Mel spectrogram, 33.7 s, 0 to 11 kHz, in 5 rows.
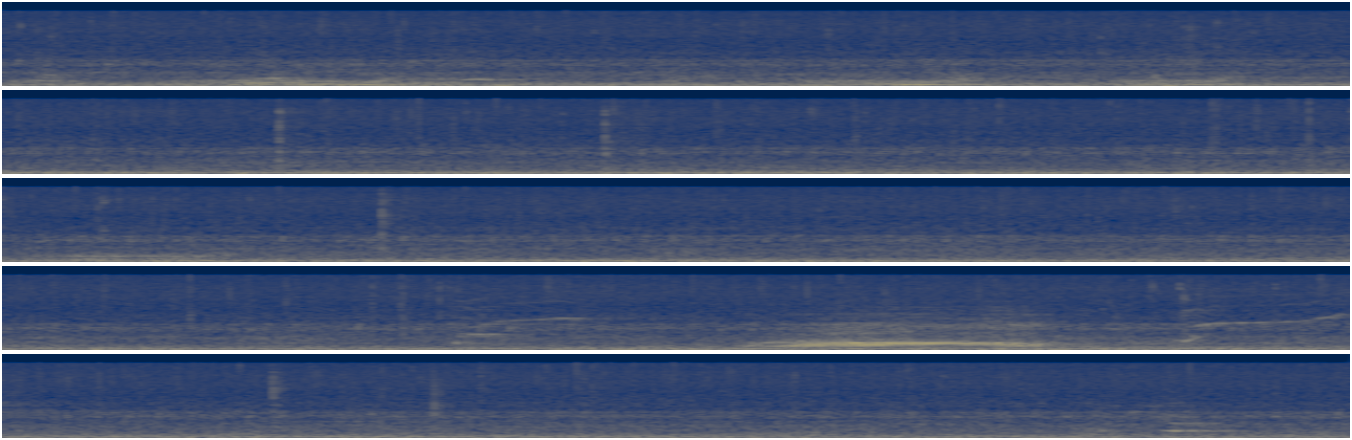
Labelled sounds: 22.6	23.2	humpback whale, 0.91 to 2.7 kHz
26.2	27.0	humpback whale, 0.91 to 1.6 kHz

